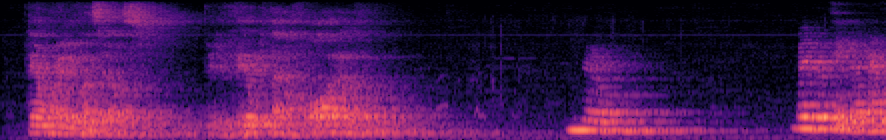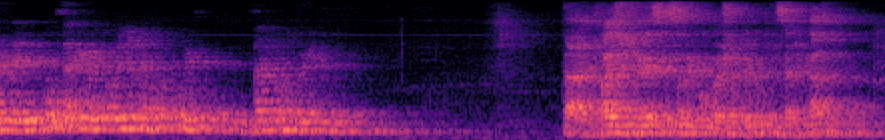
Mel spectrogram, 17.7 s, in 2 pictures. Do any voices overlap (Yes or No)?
No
